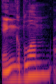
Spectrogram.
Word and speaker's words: Engblom: His name was Skip Engblom, I believe is how you pronounce his name. Yep.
